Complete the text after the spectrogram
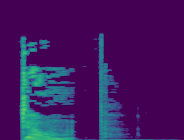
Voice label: "dump", uk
